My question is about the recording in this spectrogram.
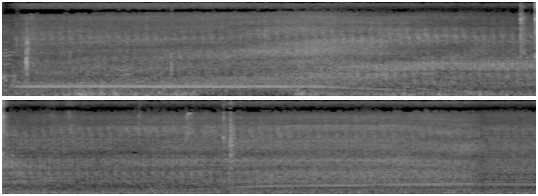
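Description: A motor vehicle's engine running with a steady hum. Its pitch drops about five seconds in, then climbs back up about twelve seconds in.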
